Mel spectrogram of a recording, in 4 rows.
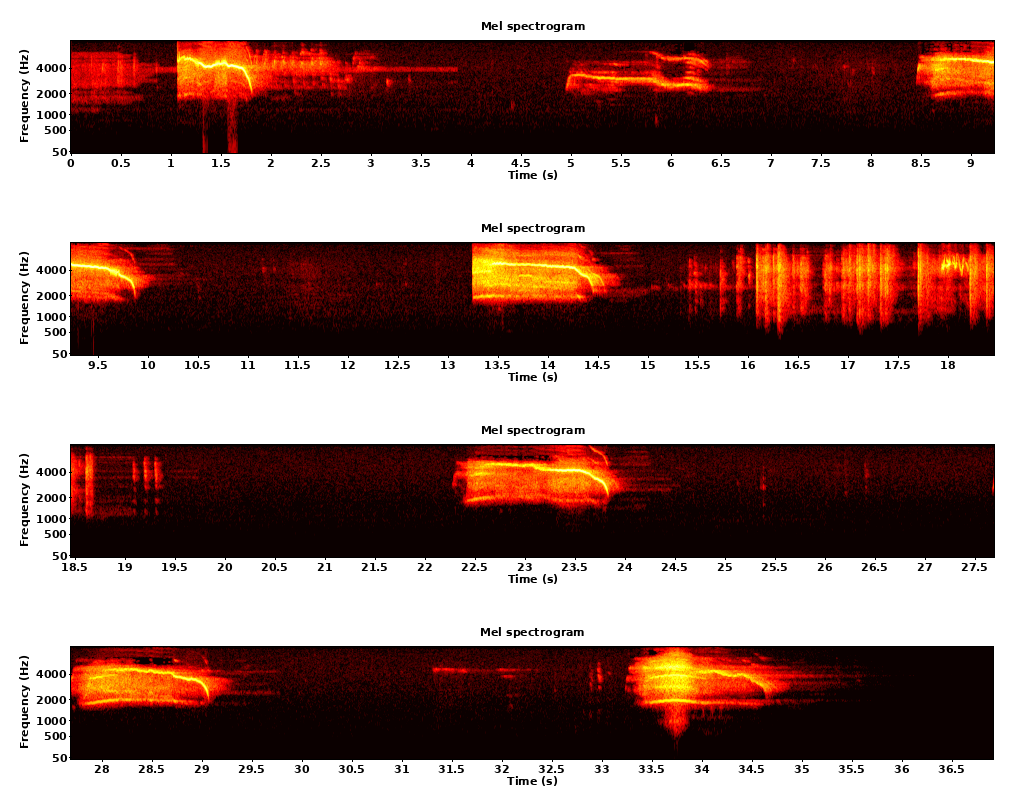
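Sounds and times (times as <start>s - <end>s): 
snowy owl Nyctea scandiaca calling: 0.0s - 3.0s, 5.0s - 6.6s, 8.4s - 10.0s, 13.3s - 14.7s, 22.3s - 24.0s, 27.7s - 29.4s, 33.2s - 35.0s.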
